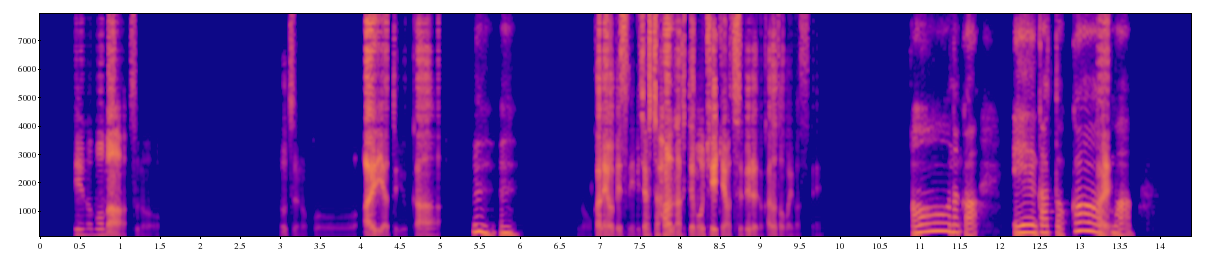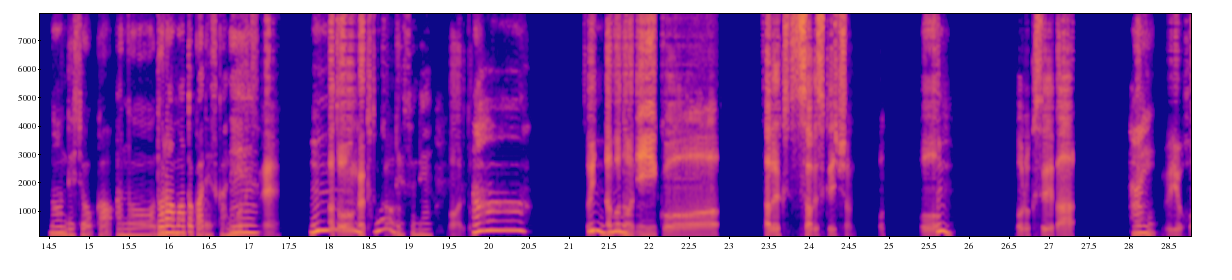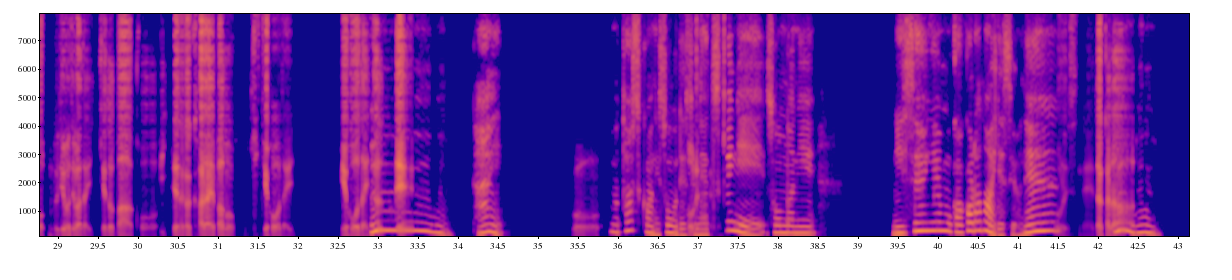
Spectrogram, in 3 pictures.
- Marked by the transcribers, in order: other background noise
- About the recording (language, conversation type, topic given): Japanese, advice, 簡素な生活で経験を増やすにはどうすればよいですか？
- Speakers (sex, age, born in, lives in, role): female, 40-44, Japan, Japan, user; male, 20-24, Japan, Japan, advisor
